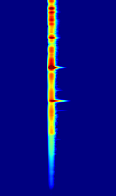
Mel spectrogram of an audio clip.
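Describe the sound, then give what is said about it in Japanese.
A single bright clink of ceramic, glass and metal sake bottles (tokkuri) striking each other, a sharp tap with a short ringing tone that fades within a fraction of a second, heard alone with no voices. “陶器のとっくり、ガラスのとっくり、金属製のとっくり、ほら、うちはいろんなとっくりがたくさんありますから。”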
